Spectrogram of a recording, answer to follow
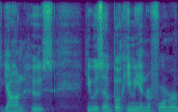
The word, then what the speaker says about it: Jan Hus: video on Jan hoose sometimes people pronounce it John Haas or John Huss it's Yan Huss he was a Bohemian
